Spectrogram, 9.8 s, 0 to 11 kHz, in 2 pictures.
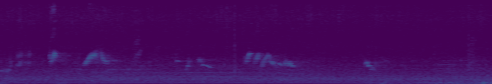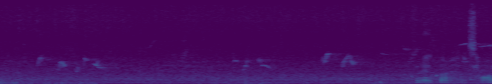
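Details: Red-whiskered bulbul decoy singing a fighting song during trapping on 15 March 2018: repeated quick chirped phrases throughout, with a neighbouring bird said to arrive, and a man speaking at the end.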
